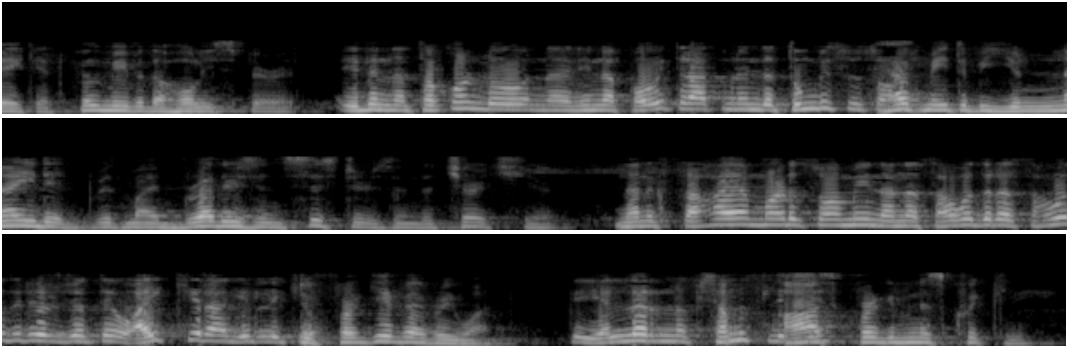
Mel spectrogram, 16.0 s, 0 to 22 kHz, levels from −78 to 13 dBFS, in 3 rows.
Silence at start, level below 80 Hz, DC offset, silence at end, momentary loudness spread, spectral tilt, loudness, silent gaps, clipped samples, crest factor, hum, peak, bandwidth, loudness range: 0 s; -60 dBFS; under 0.1%; 0.15 s; 13 LU; -9.5 dB/octave; -23 LUFS; none; under 0.1%; 20 dB; none; -4 dBFS; 5.2 kHz; 3 LU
